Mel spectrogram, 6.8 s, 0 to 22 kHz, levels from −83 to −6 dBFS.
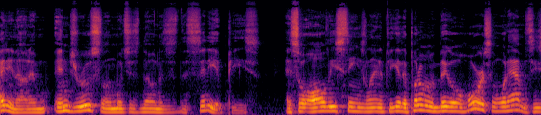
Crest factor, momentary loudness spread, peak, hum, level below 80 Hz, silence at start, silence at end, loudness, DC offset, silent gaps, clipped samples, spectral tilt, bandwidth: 14 dB; 12 LU; -12 dBFS; none; -68 dBFS; 0 s; 0 s; -27 LUFS; under 0.1%; none; under 0.1%; -5.5 dB/octave; over 20 kHz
